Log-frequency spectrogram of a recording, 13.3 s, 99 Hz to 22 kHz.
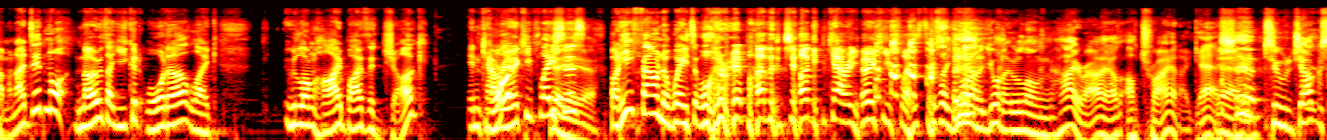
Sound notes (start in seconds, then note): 7.1 laughs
